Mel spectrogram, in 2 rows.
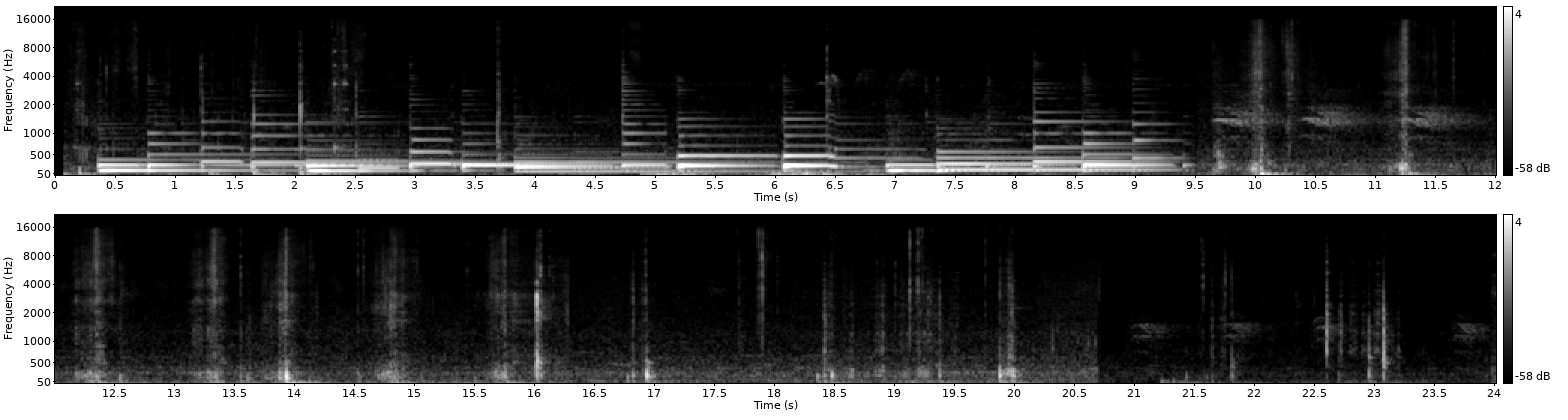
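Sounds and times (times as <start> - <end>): knife slicing banana: 9.7 - 16.2.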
